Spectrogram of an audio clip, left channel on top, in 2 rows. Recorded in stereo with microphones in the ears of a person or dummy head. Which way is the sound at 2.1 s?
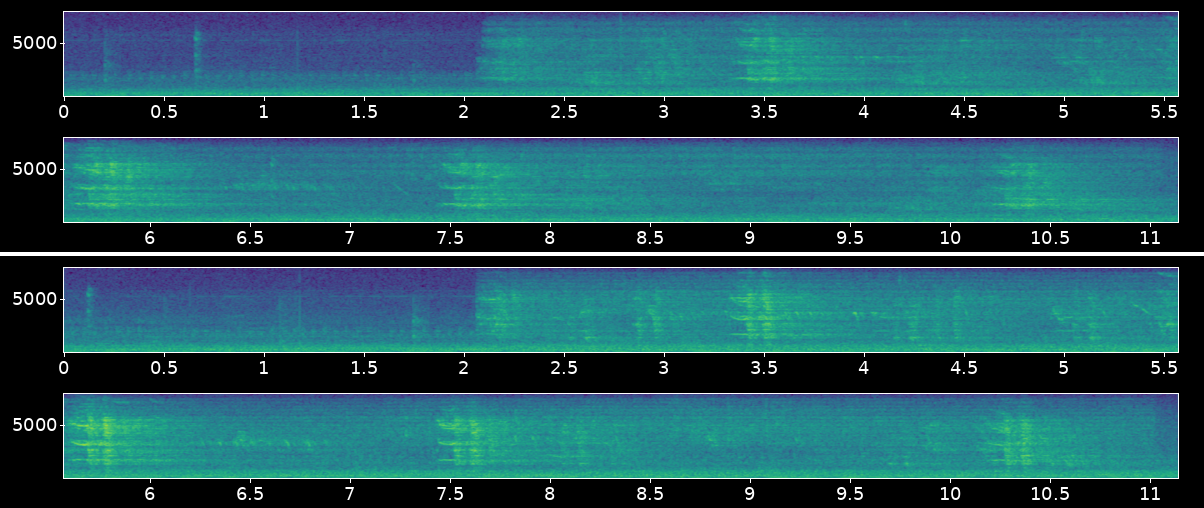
75° right (ahead or behind).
